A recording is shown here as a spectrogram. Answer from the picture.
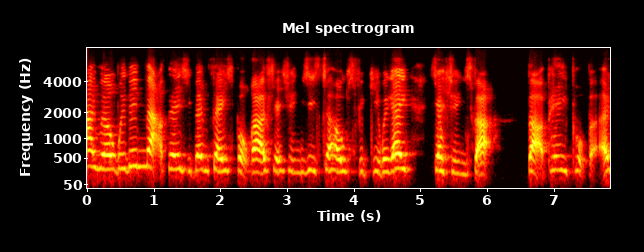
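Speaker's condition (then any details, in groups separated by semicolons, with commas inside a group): Cerebral palsy; wheelchair user, physical disability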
